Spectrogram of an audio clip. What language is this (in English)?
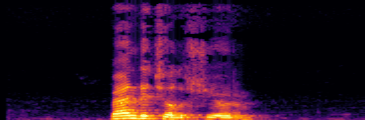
Turkish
